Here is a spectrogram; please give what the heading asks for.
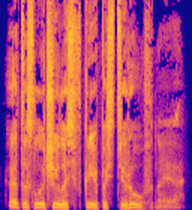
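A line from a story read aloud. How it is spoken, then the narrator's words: Calm report. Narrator (Russian): спокойно сообщил мастер Дае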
